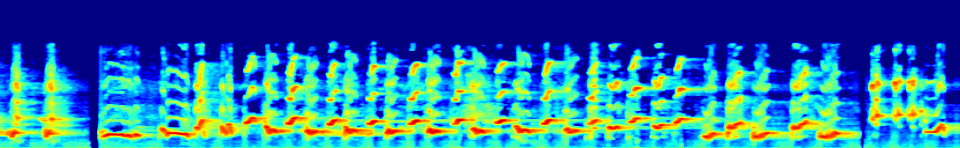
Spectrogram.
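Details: Greater green leafbird pouring out a fast, continuous run of bright chirping notes, about two per second, mostly wavering mid-high whistles with sharp high ticks above, ending in rising swoops.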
